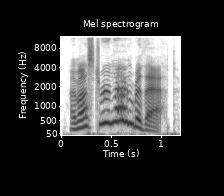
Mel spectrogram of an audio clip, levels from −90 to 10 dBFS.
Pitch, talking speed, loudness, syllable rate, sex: 300 Hz, 200 wpm, -14 LUFS, 6.0 syllables/s, female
